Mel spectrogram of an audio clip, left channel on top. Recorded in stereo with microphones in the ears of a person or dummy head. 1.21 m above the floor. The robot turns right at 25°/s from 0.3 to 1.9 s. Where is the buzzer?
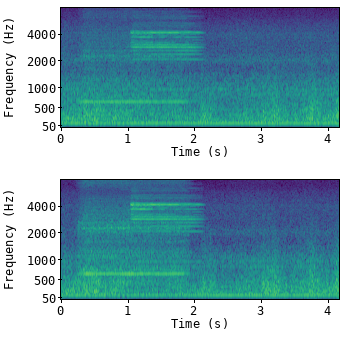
30° right (ahead or behind); by 2.2 s 10° right (ahead or behind).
